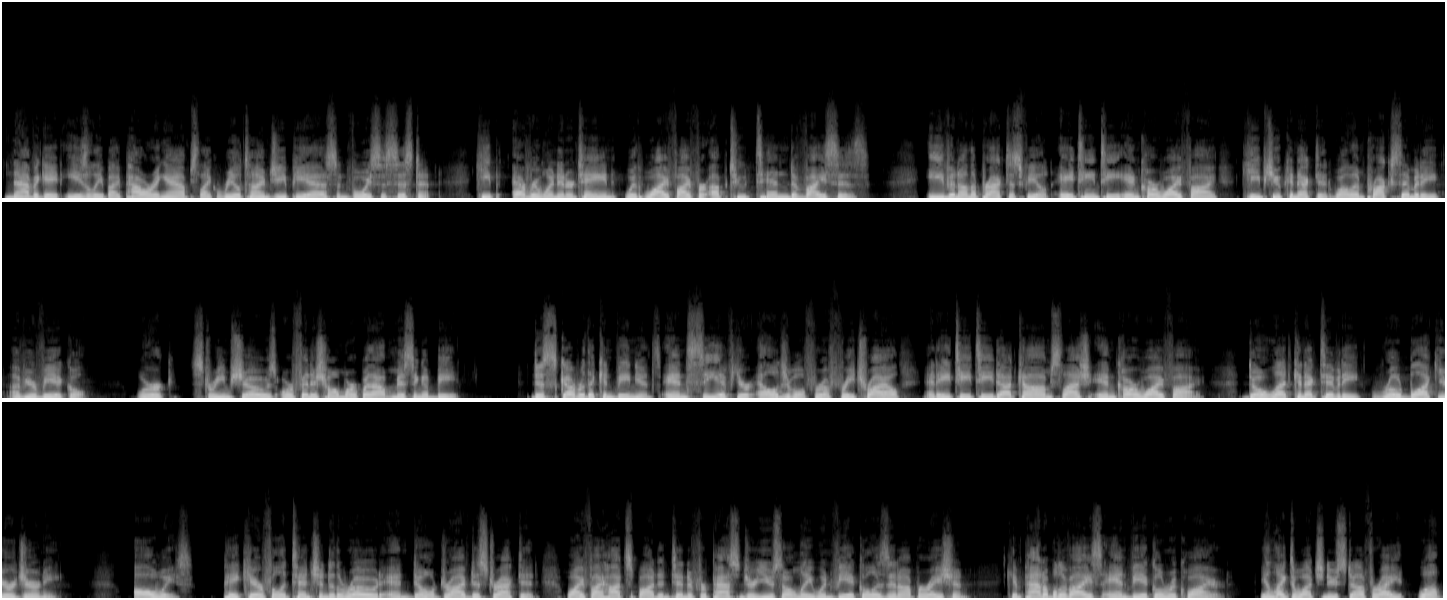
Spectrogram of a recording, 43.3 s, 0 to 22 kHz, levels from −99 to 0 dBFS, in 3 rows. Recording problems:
muffled; slightly; fading above 3 kHz

